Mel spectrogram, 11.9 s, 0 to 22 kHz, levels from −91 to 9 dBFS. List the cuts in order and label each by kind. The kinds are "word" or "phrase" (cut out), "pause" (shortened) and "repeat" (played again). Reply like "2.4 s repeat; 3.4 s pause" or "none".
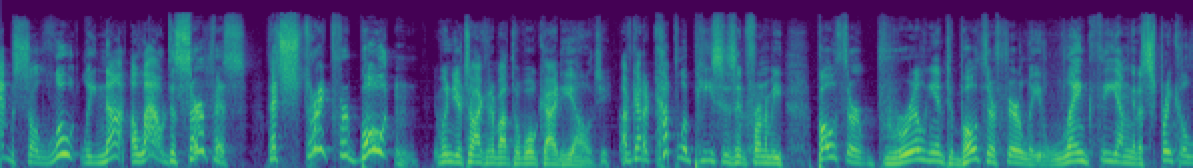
1.7 s phrase; 2.6 s pause; 4.2 s pause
